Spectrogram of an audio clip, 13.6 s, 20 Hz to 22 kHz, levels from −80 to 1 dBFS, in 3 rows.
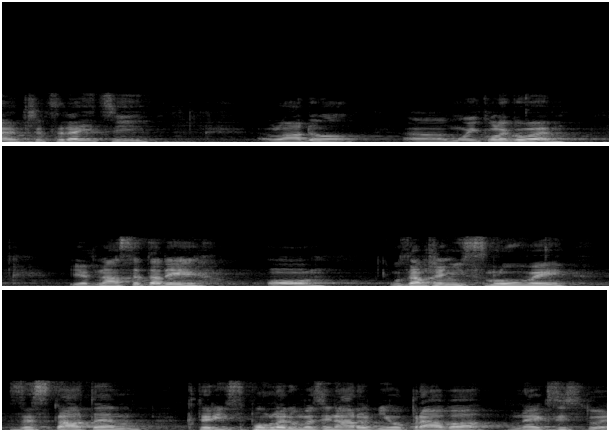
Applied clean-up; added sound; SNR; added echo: none; none; none; reverberation time 0.5 s.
